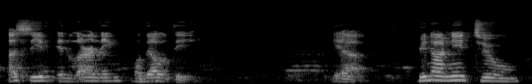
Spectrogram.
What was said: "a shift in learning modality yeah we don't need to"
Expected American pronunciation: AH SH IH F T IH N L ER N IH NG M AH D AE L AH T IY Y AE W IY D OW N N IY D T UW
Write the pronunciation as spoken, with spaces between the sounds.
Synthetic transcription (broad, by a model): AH S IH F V IH N L ER N IH NG M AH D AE L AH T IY Y AE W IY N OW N N IY D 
